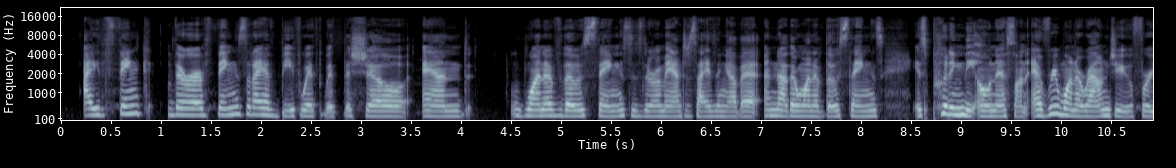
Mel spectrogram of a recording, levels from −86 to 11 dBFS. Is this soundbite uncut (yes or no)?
yes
